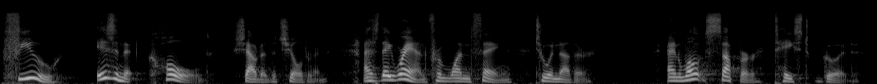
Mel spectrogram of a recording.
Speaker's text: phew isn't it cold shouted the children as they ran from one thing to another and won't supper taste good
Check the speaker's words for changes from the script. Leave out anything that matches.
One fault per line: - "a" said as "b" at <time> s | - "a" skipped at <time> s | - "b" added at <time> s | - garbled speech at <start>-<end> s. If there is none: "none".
none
